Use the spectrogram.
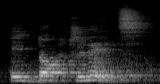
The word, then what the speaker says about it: indoctrinate: Indoctrinate. For the first one, you have the first syllable stressed, that's IN.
